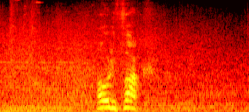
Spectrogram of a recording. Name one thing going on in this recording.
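A young man exclaims loudly into a microphone.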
